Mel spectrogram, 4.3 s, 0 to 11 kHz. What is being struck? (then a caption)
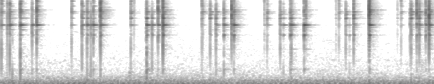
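Ceramic mug. Gentle tapping on a ceramic donut-shaped mug produces a rapid series of short, bright clinks, about two dozen in four seconds. Each tap is high-pitched and dies away almost instantly, with nearly all the energy above 2 kHz.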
